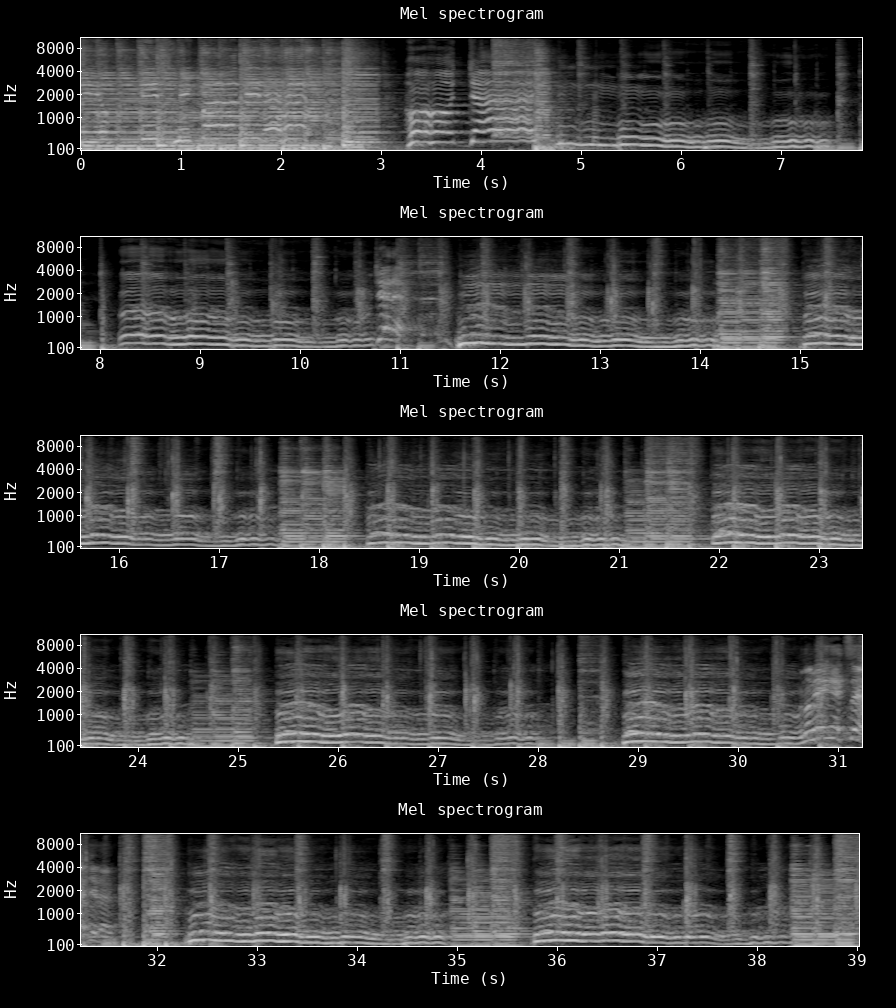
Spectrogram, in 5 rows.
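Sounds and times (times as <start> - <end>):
wordless singing: 0.0 - 2.6, 8.2 - 31.6, 32.2 - 39.0
live rock band playing: 0.0 - 5.1, 13.5 - 39.0.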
